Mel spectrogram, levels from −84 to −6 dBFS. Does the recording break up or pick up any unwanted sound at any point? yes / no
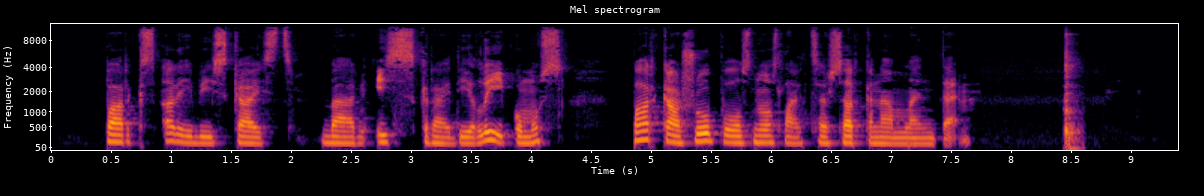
yes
